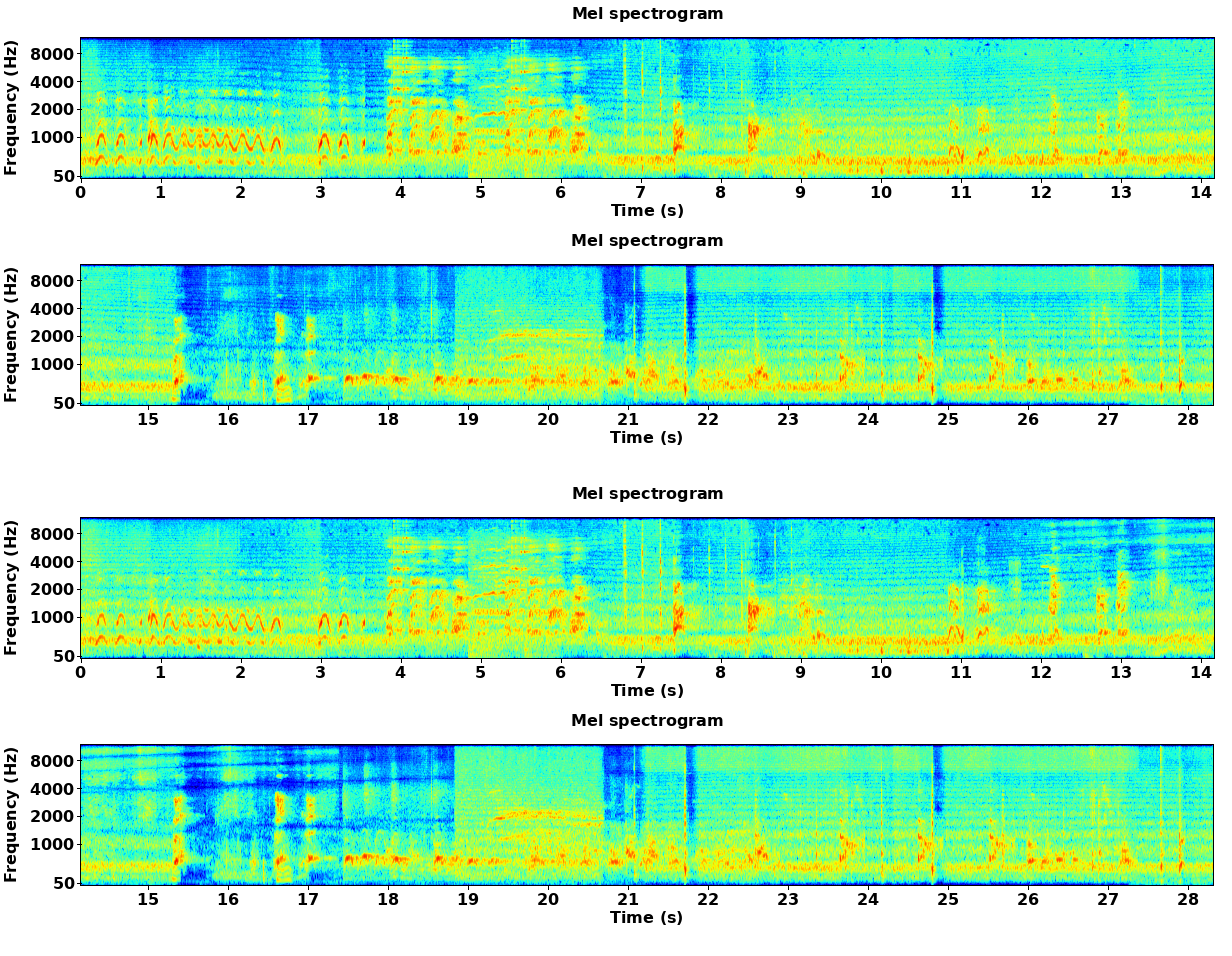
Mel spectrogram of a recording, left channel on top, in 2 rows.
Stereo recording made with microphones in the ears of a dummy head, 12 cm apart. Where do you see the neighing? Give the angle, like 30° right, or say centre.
50° right.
